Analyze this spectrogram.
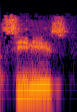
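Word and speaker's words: Xinis: Paula Sinis, which is finally, we've learned the correct pronunciation of her name. Judge Paula Sinis said today in an 8-page ruling that the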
